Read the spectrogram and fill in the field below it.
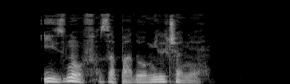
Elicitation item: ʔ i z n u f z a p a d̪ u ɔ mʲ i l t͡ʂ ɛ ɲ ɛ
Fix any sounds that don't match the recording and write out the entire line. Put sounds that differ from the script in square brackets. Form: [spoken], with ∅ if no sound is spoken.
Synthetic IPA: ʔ i z n u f z a p a d̪ [w] ɔ mʲ i l t͡ʂ ɛ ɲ ɛ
